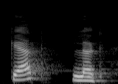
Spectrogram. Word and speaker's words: Catholic: Catholic. The schwa sound is eliminated and it is no more pronounced.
